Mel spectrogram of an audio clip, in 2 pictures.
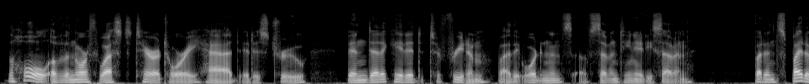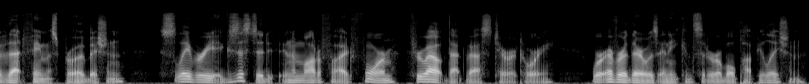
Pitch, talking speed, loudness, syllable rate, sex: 95 Hz, 165 wpm, -22 LUFS, 6.0 syllables/s, male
